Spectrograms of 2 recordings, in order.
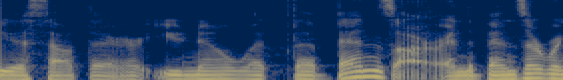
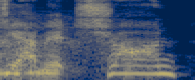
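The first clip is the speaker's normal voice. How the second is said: higher, hammed-up dramatic cry; dramatic outburst; 12 semitones higher, slower than usual. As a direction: fake TV drama exclamation. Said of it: "takes off his scuba mask dramatically and says".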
